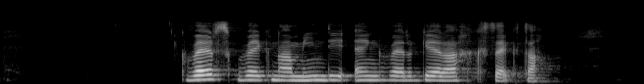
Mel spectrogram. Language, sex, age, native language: Icelandic, female, 30-39, Romanian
